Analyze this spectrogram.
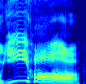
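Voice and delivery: high hammed-up Western yeehaw; bad Western accent. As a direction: attempt a cowboy's Western accent and fail. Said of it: "I can't do a Western accent".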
